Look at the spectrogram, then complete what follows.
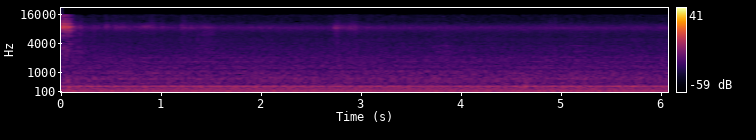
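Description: Hamilton Beach microwave oven running mid-cycle, a steady, even hum near the end of a three-minute heating.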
